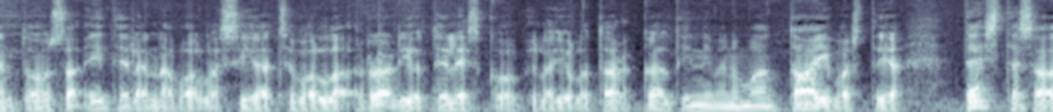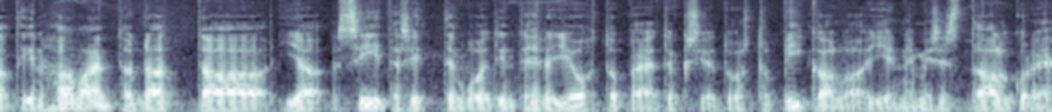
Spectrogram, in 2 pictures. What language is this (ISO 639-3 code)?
fin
